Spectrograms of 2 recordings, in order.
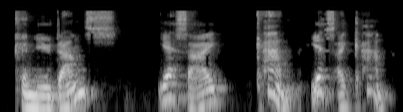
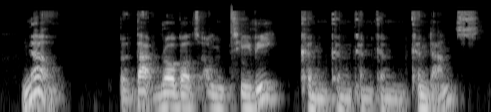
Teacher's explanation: for short answers can is often stressed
